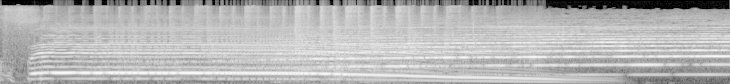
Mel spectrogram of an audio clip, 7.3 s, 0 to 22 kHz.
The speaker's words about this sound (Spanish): 5, 4, 3, 2, 1. Sirenas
